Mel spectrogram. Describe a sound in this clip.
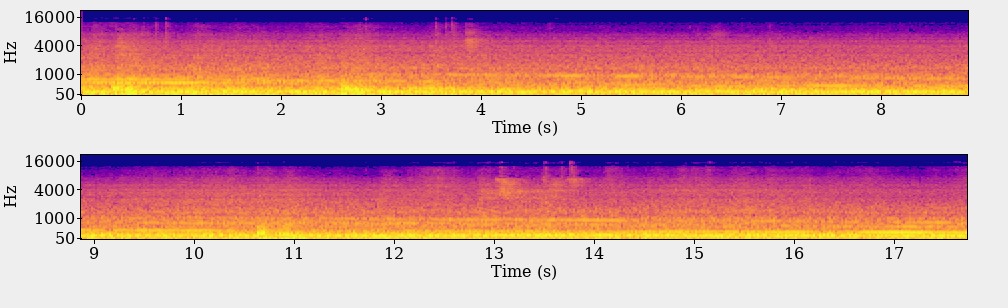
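Train wheels whine with gliding tones on the rails.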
